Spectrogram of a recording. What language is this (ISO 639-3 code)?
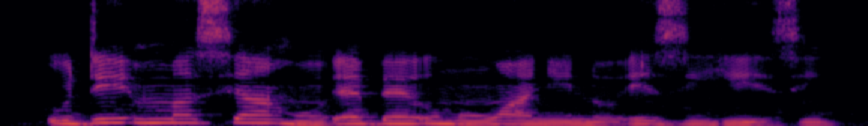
ibo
